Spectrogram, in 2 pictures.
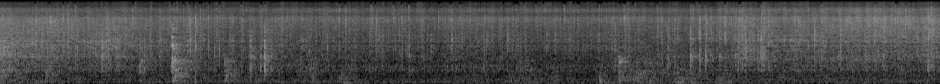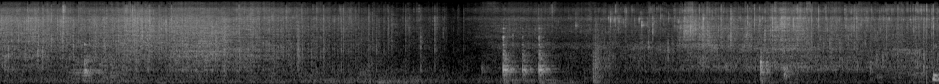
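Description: Fish meunière fillets, fairly thick, fry in a hot pan with a steady, dense sizzle and crackle, occasional spits and pops, a brief dip in intensity midway before the frying swells back up, no voices.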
